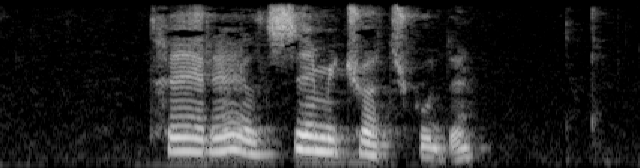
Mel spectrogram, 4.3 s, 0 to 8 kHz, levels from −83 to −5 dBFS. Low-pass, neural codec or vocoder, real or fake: 7.2 kHz; none; real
